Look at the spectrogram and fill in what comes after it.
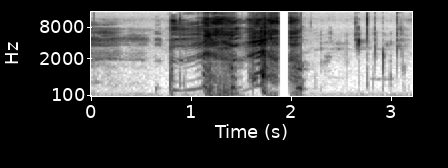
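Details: A short run of harsh coughs and throat clearing in a quiet room, followed by small clicks.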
